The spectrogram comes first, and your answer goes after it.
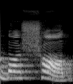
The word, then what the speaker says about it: বাস: তালব্য স হিসাবে SH, আর বাস আমরা উচ্চারণ করছি দন্ত স এই হিসাবে স।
